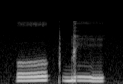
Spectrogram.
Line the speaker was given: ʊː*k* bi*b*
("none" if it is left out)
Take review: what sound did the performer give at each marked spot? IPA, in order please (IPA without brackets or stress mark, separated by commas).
k, none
